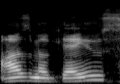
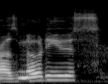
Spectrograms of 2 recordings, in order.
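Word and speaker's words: Asmodeus: well judeo mostly judaism it's called osmo deus i'm not sure if i'm pronouncing it correctly or osmotius it's a-s-m-o-d-e-u-s and he is a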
